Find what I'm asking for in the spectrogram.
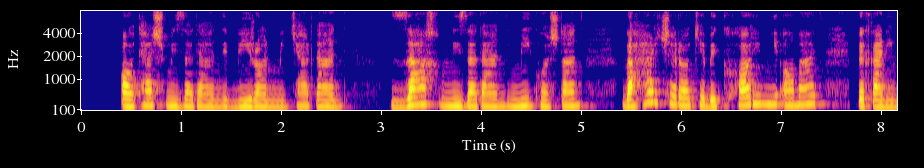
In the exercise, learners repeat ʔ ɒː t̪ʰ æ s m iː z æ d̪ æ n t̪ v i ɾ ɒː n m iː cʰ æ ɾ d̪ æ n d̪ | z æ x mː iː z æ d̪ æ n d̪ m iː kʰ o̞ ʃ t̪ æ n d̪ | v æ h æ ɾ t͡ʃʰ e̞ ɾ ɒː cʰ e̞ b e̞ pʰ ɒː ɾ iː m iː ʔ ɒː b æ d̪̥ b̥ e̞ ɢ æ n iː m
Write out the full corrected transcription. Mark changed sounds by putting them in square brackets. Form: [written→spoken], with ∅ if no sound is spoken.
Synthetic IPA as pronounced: ʔ ɒː t̪ʰ æ [s→ʃ] m iː z æ d̪ æ n [t̪→d̪] v [i→iː] ɾ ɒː n m iː cʰ æ ɾ d̪ æ n d̪ | z æ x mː iː z æ d̪ æ n d̪ m iː kʰ o̞ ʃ t̪ æ n d̪ | v æ h æ ɾ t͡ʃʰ e̞ ɾ ɒː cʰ e̞ b e̞ [pʰ→kʰ] ɒː ɾ iː m iː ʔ ɒː [b→m] æ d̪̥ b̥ e̞ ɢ æ n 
